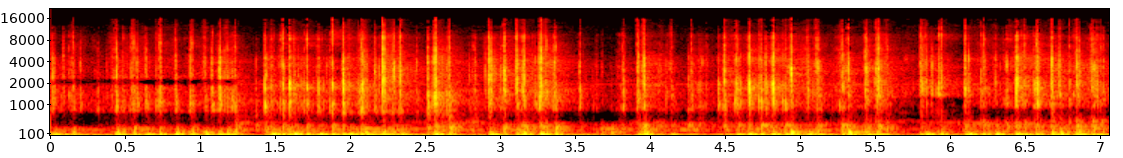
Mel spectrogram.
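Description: A full-size black plastic HyperX Alloy Core gaming keyboard with square plastic keycaps and a foam-modded, foam-dampened case is typed on with the fingertips of both hands. Rapid, continuous key taps sound soft and muffled, with a deep low thump and a bright clicky edge. Brief pauses break up the flowing typing.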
